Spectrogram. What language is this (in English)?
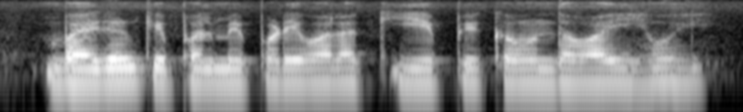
Bhojpuri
